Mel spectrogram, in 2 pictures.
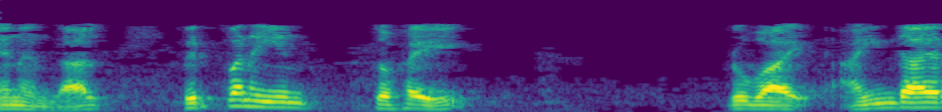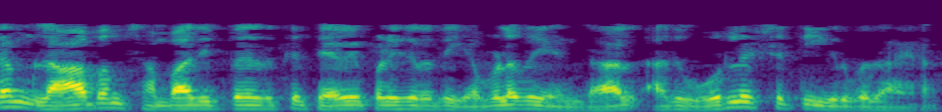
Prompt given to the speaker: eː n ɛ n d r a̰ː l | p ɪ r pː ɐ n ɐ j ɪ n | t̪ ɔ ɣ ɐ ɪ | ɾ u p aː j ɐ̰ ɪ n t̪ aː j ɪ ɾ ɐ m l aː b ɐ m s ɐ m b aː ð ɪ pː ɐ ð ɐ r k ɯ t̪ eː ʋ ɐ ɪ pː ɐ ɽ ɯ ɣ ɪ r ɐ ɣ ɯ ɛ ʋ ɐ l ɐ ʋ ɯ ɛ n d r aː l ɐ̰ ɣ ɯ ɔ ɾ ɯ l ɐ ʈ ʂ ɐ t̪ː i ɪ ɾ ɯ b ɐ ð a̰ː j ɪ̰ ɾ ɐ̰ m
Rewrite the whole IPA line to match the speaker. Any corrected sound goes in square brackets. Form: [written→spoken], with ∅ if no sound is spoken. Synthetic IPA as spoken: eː n ɛ n d r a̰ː l | p ɪ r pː ɐ n ɐ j ɪ n | t̪ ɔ ɣ ɐ ɪ | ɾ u [p→b] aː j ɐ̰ ɪ n [t̪→d̪] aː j ɪ ɾ ɐ m l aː b ɐ m s ɐ m b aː ð ɪ pː ɐ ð ɐ r k ɯ t̪ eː ʋ ɐ ɪ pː ɐ ɽ ɯ ɣ ɪ r ɐ [ɣ→ð] ɯ ɛ [ʋ→ʋː] ɐ [l→ɭ] ɐ ʋ ɯ ɛ n d r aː l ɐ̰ [ɣ→ð] ɯ ɔ ɾ ɯ l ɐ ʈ ʂ ɐ t̪ː i ɪ ɾ ɯ b ɐ ð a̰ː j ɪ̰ ɾ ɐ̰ m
